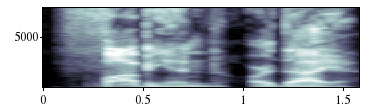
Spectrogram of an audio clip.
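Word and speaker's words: Fabian Ardaya: right we're gonna talk Dodgers uh Fabian ardia Fabian ardia nicely that is the correct way to say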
